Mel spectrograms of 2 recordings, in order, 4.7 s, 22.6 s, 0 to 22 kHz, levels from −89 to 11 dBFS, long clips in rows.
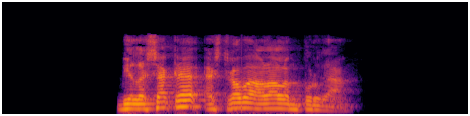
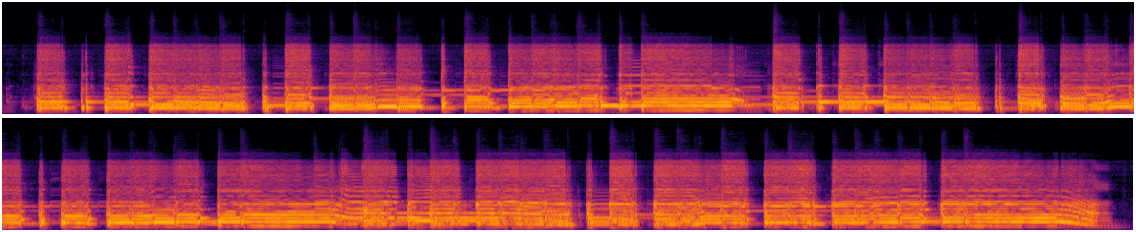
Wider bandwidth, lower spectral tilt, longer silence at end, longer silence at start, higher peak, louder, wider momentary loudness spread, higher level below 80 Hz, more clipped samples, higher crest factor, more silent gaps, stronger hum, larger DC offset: first, 7.8 kHz vs 7 kHz; second, -5.5 dB/octave vs -8.5 dB/octave; first, 1.2 s vs 0.25 s; first, 1.15 s vs 0.35 s; about the same, -2 dBFS vs 0 dBFS; second, -16 LUFS vs -13 LUFS; first, 11 LU vs 4 LU; about the same, -54 dBFS vs -50 dBFS; neither; first, 18 dB vs 12 dB; neither; neither; neither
